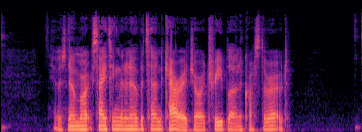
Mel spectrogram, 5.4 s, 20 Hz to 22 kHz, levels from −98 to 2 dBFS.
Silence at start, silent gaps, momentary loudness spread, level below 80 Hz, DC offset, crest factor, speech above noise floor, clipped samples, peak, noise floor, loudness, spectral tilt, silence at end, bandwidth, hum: 0.05 s; none; 9 LU; -56 dBFS; under 0.1%; 22 dB; 51 dB; under 0.1%; 0 dBFS; -73 dBFS; -22 LUFS; -6 dB/octave; 1.1 s; 13.5 kHz; none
